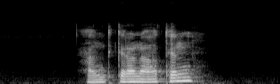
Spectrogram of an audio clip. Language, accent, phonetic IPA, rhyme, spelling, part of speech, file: German, Austria, [ˈhantɡʁaˌnaːtn̩], -antɡʁanaːtn̩, Handgranaten, noun, De-at-Handgranaten.ogg
- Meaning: plural of Handgranate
